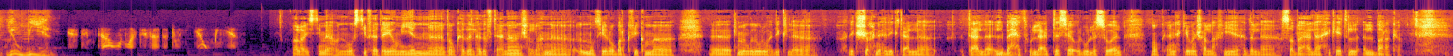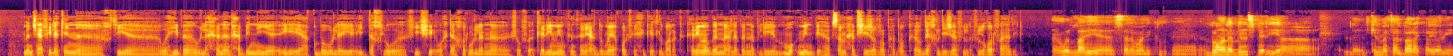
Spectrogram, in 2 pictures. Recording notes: This was recorded on ClubHouse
